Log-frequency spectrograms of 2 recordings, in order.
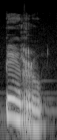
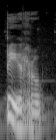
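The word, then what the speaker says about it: pero: E temos que ter outro cuidado aqui com a pronúncia, porque o R tem um vibrato, então precisamos pronunciar perro, sendo que a letra E pronuncia-se com som de E e o O também mais fechado. Então, perro.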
